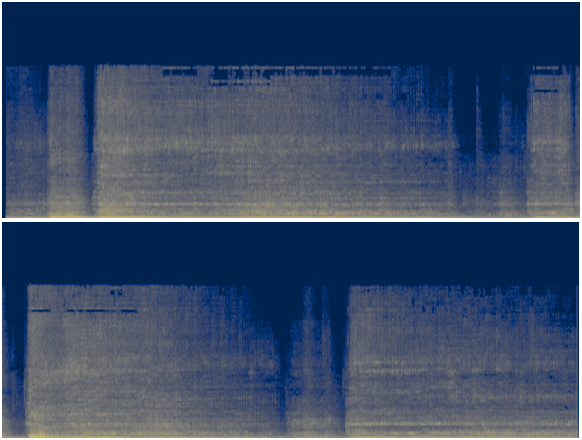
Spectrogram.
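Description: A tiger gives deep, rumbling roars that rise in bursts and fade between them.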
